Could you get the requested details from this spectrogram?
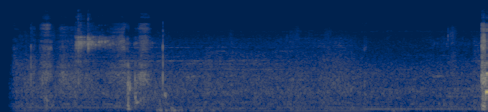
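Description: A baby's short, sharp sneeze bursts out against quiet room noise, a normal reflex clearing the nose.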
